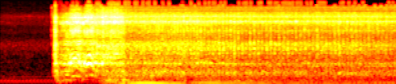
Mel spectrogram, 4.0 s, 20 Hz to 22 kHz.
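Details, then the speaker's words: Nissan C22 van after fixing blocked oil pressure switch that caused loud engine noise and warning light: quick crank, brief flare, then quiet even idle, no rattle; light off, oil pump to be cleaned too. "Okey, hilang. Dan bunyi enjin pun dah berubah jadi senyap."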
